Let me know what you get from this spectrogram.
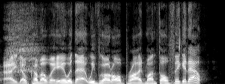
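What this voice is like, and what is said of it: Put-on Australian accent, slightly British. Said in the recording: “That was definitely an Australian accent, not New Zealand. ... but even almost a little British, too.”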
